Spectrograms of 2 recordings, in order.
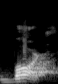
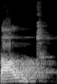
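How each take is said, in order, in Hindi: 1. स्वर 'awe' वाले स्वर जैसा है। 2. स्वर 'out' वाले स्वर जैसा है। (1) "B O यू G S T, बॉट" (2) "it is not bout"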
